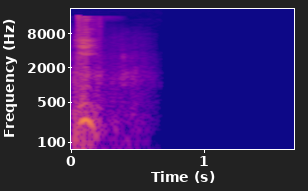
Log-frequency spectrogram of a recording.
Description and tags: layering of grunt and running jump with a low pass filter to block out the sounds of leaves rustling underfoot
foot, game, grunt, human, jump, launch, male, man, voice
